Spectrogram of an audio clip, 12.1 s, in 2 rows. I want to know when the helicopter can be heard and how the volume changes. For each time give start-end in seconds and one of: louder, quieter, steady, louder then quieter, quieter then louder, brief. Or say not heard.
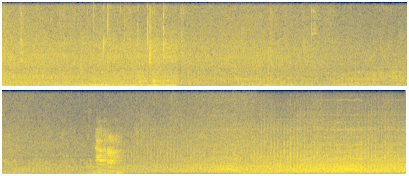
0.0-12.1 louder.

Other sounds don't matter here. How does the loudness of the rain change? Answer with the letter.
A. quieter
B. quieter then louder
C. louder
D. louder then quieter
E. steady
A.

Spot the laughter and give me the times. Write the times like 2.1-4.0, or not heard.
2.0-2.5, 7.5-8.0.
